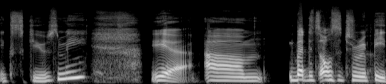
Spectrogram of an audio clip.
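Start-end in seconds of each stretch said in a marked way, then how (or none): 0.0-0.9 ironic, mocking, sarcastic excuse me. English lesson on asking someone to repeat: sarcastic 'excuse me'. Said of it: "that might sound more ironic, more sarcastic, like".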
